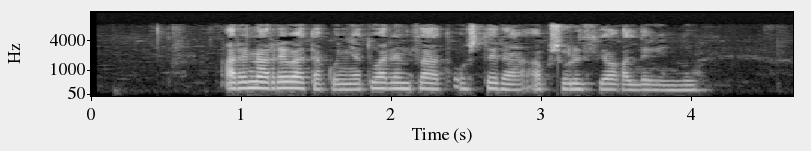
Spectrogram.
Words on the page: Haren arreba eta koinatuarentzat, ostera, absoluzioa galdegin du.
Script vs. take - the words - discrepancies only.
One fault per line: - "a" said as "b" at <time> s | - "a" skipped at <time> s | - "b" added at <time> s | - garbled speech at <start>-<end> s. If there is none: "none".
none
